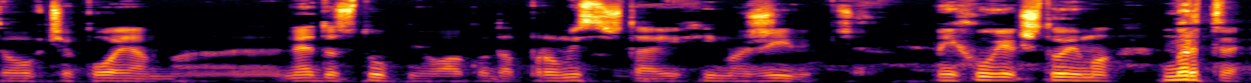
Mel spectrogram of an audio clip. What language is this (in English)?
Croatian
